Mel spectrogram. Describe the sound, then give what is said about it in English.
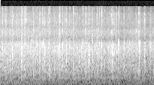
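A church audience claps their hands in applause, a steady, even patter of many hands at moderate volume for about two seconds. “Go ahead, clap your hands we are so blessed.”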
